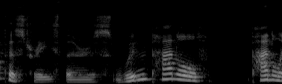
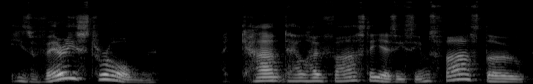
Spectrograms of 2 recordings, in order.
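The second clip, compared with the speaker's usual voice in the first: ordinary talk, nothing marked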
